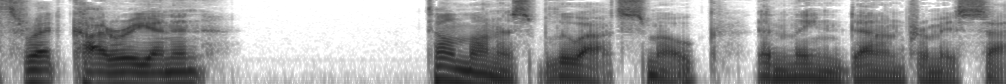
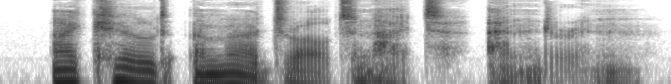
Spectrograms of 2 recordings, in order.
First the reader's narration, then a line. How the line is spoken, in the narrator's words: he said softly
